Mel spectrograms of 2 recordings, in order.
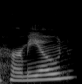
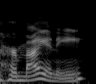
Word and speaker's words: Hermione: and then he hears hermione trying to teach crum to properly say her name because he keeps calling her hermione and she breaks it down to hermione and this is literally the moment that i learned how to say her name properly luckily for me i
